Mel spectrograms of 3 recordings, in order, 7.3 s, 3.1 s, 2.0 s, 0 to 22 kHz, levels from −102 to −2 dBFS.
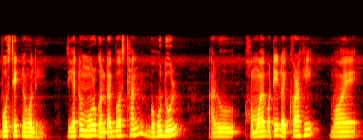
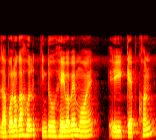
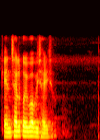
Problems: background sounds at intervals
